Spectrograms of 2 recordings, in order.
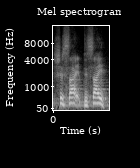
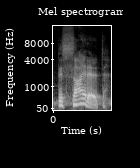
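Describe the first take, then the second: First: The d sound is a hard, full d. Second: The d sound is a soft r-like flap. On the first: The speaker calls it wrong. "She decided 아니고요" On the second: The speaker calls it right. "read처럼 발음하시면 좋아요"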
